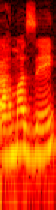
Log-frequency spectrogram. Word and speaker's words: armazém: Bom, porque primeiro a palavra armazém possui a sua tonicidade aqui na última sílaba, ou seja, aqui é simplesmente uma oxítona.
